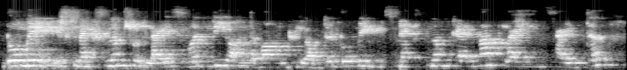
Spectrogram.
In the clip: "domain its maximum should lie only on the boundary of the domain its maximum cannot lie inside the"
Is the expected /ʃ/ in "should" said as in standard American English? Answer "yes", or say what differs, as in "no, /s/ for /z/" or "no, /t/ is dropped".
yes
